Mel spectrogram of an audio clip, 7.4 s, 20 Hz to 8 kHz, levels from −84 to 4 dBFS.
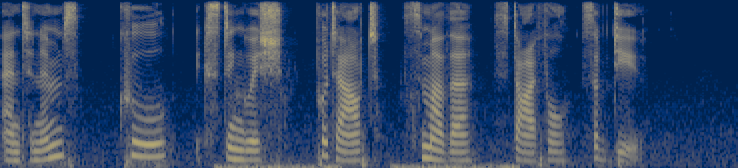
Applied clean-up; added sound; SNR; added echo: none; Water / Splash, splatter; 10 dB; none.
